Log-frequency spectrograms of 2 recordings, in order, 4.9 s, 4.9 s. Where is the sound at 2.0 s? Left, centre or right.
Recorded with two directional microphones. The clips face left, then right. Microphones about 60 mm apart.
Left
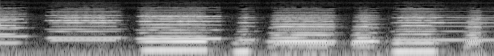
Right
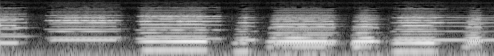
Centre.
